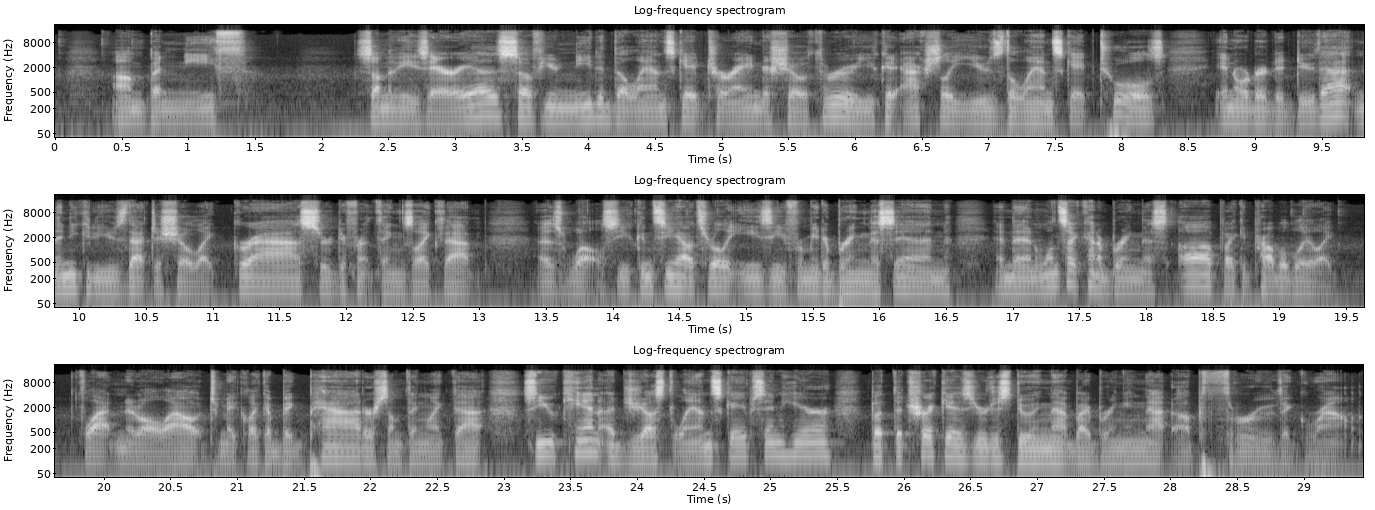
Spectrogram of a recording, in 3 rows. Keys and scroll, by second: 14.0 o, 26.6 o.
